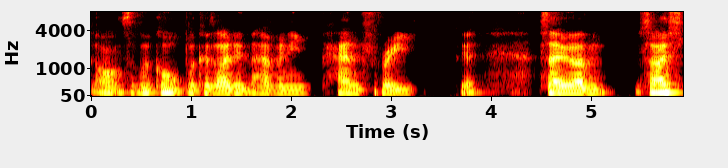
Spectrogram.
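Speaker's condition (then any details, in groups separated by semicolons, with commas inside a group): Cerebral palsy; from birth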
